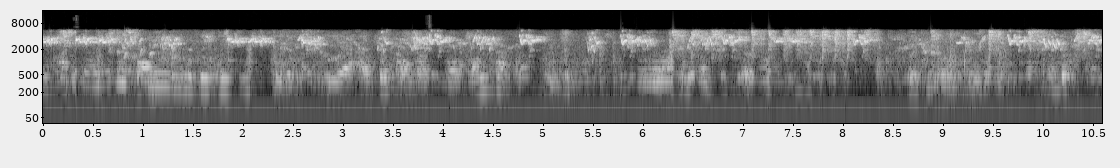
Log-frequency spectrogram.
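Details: Hand-tame budgerigars with their keeper, recorded 14 May 2010, keep up a dense, continuous chattering warble of scratchy squawks and rapid chirps, while a person's voice murmurs low underneath.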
